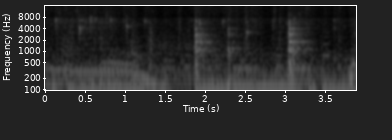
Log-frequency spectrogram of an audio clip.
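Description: Saltfish fritter batter being stirred with added water in a bowl, soft wet sloshing and scraping strokes with a couple of sharper knocks, close and moderately loud, no voices.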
